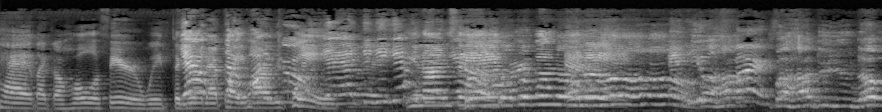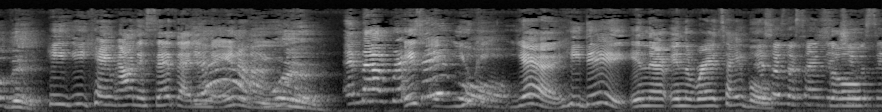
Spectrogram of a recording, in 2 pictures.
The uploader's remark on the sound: Excuse the extra chatter but we live!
